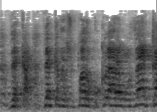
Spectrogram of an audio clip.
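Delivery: high, loud mock boasting; hammed-up urgent lover; eager film lover. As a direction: play the man promising wildly. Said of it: "Αυτός".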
